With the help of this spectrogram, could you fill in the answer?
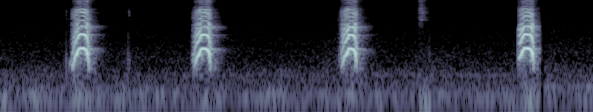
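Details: A kept sugar glider repeating its loud "an-an" cry, which tends to go on for a long time at night or while the owner is out: four crisp, yapping barks about one second apart, with a faint tap in between.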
